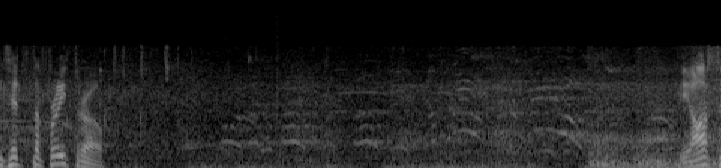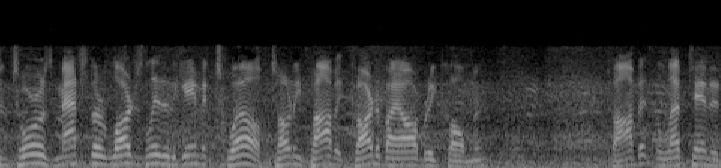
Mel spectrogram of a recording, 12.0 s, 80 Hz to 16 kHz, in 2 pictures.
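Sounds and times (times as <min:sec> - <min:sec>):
distant crowd voices: 0:01.1 - 0:12.0.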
